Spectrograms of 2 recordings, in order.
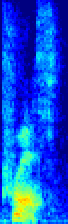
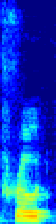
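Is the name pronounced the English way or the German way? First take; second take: English; German. First: The name is pronounced the English way. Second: The name is pronounced the German way. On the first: "only if he's British, he would be named Proth" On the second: "I pronounce the name Prout the German way"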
